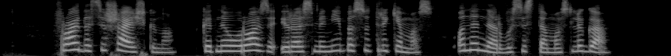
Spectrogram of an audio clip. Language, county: Lithuanian, Utena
